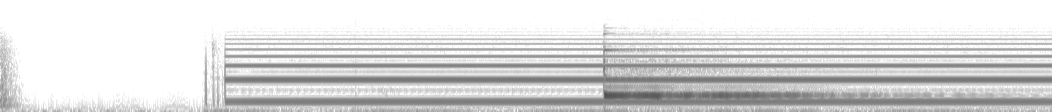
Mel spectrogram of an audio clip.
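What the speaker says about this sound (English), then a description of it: "The only sound I hear is a dial tone." Steady telephone dial tone from a phone handset in the horror adventure game Spirit Hunter: Death Mark, starting after a second of near silence and holding continuously, with a brief soft click partway through.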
